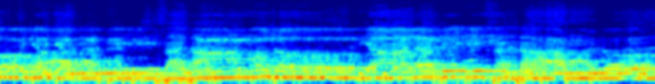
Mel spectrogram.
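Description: A man chanting an Islamic devotional recitation into a microphone, amplified over a loudspeaker, in long held melodic phrases with short breaths between them.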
